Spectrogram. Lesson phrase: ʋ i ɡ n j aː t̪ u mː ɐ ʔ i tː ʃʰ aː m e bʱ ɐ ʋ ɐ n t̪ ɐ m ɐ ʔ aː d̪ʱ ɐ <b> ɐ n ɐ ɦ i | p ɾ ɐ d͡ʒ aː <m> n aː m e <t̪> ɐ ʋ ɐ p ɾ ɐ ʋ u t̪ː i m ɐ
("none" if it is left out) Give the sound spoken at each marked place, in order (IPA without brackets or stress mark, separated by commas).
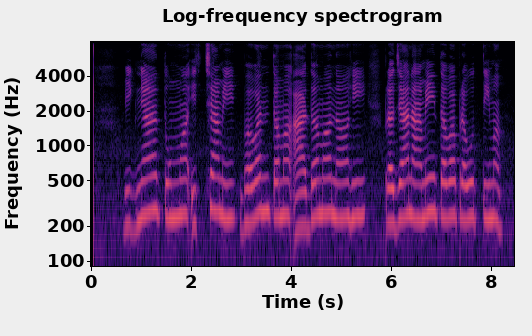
m, none, t̪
